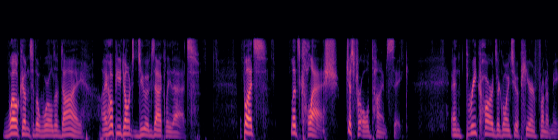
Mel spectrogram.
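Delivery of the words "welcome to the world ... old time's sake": big, loud, booming proclamation. In the battle, addressing the others across the plains, loud, booming voice. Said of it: "in this loud, booming voice".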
